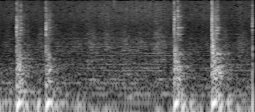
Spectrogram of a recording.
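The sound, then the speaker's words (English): Heavy, booming thuds of fists pounding on the vast doors of an ancient monastery: two blows, a pause, then three more in an uneven, urgent rhythm. Deep and loud, with no voices. “He staggered to the vast doors and pounded on them with all of his remaining strength.”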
